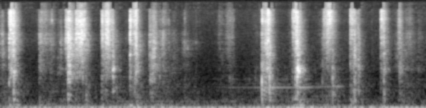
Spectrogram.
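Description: Tarot cards shuffled by hand: a quick series of crisp riffling bursts, close and clear, with a short pause in the middle before more rapid shuffles, and no talk.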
